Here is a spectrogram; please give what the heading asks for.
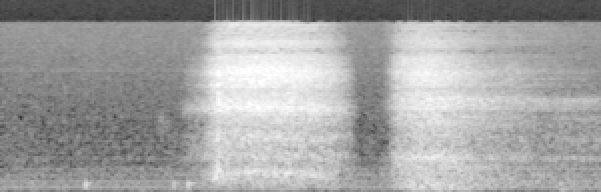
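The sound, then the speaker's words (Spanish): A deep breath: a long, soft, airy inhale, a short pause, then a slower exhale, preceded by a couple of faint clicks. “Respiro profundo.”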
